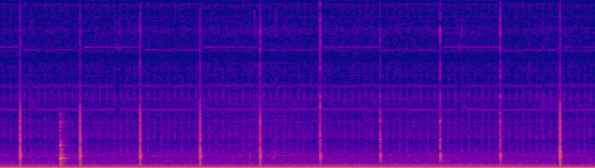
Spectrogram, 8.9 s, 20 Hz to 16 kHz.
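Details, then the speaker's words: Gentex Commander 2 horn strobe, 24 V, set on code 3 mechanical horn with constant panel output: after silencing, a steady low electrical whine with faint ticks about once a second; horn back-fed because DIP switches are set wrong. "All I did was stop the beeping on the panel. So everything's flashing fine. And if I hit silence, so you'll hear a whine start to come from the device."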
